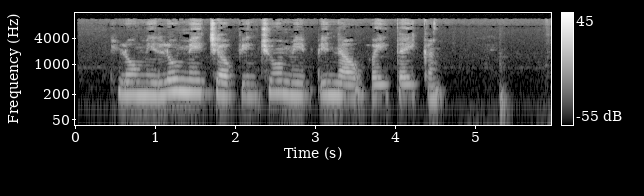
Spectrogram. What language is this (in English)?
Jauja Wanca Quechua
